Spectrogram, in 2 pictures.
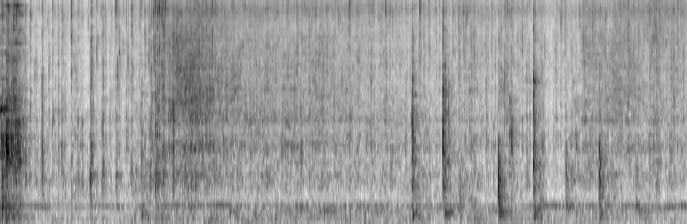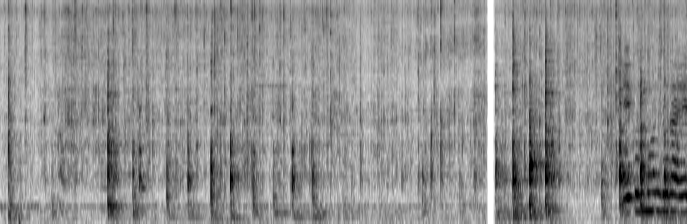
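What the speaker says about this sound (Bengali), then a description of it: "কড়া বসিয়ে দিয়েছি, গরম হয়ে গেছে, তেল দিচ্ছি। আমি ডিমটা ভেজে নিচ্ছি।" Egg frying in hot oil in a wok, with steady close sizzling crackle throughout and scattered scraping taps of a utensil stirring against the pan, no voices.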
